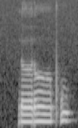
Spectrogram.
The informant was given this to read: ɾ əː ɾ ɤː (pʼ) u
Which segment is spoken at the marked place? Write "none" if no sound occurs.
pʼ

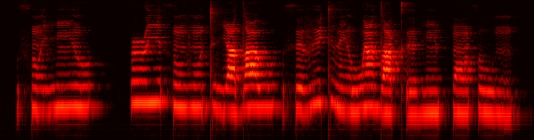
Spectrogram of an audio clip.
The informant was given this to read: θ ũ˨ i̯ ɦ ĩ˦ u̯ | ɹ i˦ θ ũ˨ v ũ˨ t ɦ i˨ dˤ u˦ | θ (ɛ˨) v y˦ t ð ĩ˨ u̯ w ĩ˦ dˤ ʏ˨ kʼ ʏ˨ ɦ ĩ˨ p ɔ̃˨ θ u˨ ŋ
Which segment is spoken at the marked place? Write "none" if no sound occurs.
ʏ˨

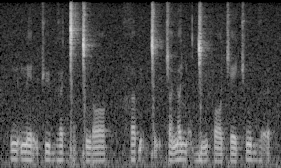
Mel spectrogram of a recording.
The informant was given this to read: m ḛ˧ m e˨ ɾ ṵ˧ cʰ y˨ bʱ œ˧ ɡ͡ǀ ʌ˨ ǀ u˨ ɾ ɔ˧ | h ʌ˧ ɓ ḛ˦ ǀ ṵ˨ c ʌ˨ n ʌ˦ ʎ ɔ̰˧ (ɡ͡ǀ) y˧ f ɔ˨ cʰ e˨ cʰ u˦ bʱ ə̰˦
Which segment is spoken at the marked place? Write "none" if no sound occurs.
ɡ͡ǀ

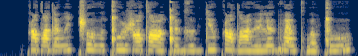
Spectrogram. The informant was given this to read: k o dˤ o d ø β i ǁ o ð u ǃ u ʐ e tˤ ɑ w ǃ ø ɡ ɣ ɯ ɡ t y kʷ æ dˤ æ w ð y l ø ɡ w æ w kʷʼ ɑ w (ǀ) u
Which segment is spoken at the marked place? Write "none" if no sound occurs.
ǃ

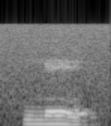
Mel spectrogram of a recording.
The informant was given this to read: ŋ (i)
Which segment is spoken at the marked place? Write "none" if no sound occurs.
e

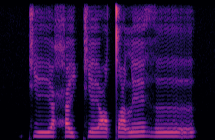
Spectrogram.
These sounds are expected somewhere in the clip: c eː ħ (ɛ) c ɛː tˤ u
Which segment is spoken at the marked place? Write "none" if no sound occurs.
ɛ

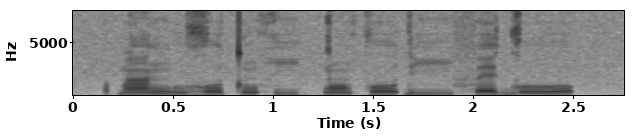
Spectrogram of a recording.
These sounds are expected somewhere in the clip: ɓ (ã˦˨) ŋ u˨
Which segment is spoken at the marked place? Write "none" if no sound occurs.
ã˨˦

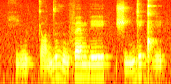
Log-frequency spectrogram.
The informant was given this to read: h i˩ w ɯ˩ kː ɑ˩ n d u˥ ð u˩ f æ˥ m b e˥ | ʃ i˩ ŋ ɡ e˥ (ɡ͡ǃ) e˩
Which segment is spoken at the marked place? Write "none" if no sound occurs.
ɡ͡ǃ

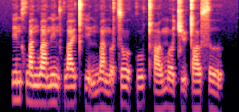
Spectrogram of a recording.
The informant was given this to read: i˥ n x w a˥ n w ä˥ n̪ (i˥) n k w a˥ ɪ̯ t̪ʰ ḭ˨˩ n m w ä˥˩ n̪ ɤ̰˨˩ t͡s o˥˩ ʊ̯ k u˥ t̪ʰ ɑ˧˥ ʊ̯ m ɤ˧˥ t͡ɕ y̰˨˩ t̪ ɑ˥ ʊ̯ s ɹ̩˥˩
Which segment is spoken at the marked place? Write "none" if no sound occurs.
i˥˩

